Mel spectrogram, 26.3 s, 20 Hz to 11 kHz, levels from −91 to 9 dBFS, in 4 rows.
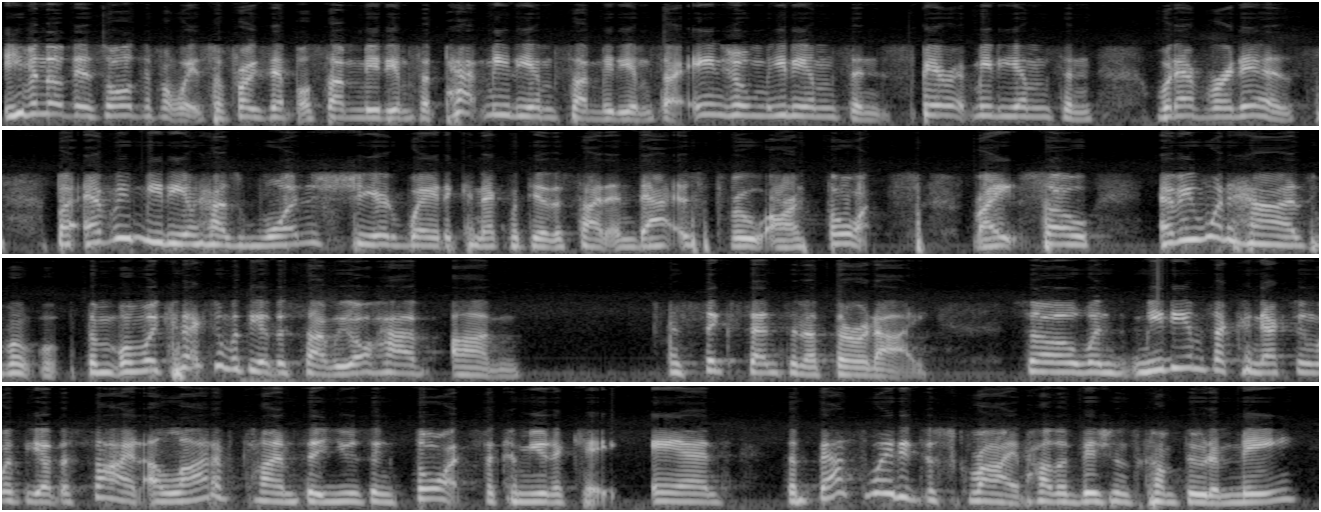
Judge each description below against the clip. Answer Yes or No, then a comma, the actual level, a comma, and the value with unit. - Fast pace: Yes, fast, 225 wpm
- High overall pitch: Yes, high, 195 Hz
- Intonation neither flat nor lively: Yes, average, 3.9 semitones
